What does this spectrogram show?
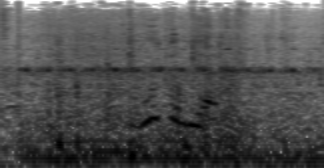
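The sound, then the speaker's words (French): The engine of a white and blue taxi drones steadily with a low road rumble as it drives along a road in Guinea-Bissau, a continuous hum throughout, with faint muffled voices briefly rising over the noise. “Le chauffeur de taxi poursuit sa route.”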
